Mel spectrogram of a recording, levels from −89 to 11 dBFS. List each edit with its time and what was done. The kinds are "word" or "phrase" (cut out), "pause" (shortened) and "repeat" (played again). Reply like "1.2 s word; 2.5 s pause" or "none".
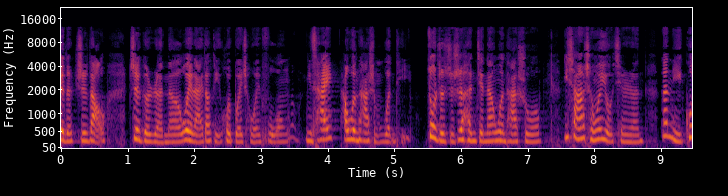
5.3 s pause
